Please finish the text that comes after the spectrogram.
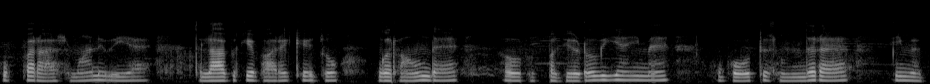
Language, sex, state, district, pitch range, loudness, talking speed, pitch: Marwari, female, Rajasthan, Churu, 175-195 Hz, -32 LUFS, 130 wpm, 180 Hz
